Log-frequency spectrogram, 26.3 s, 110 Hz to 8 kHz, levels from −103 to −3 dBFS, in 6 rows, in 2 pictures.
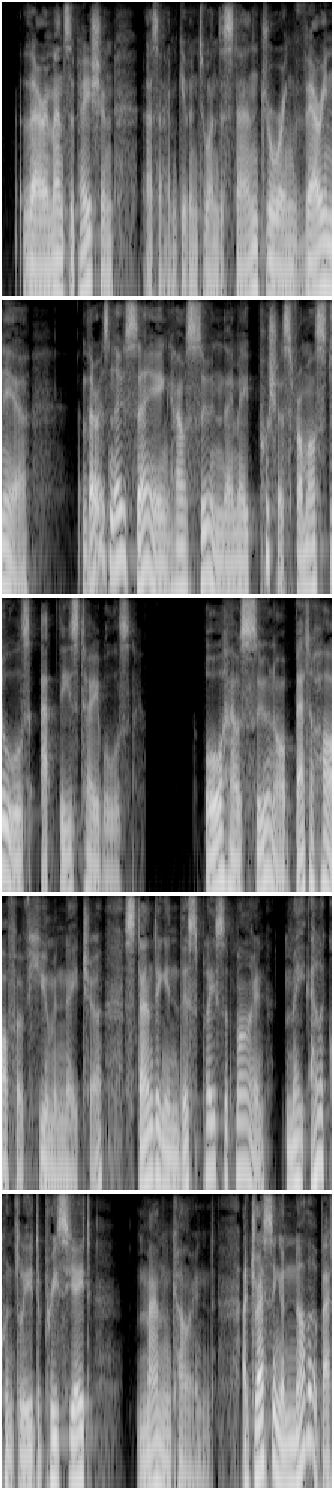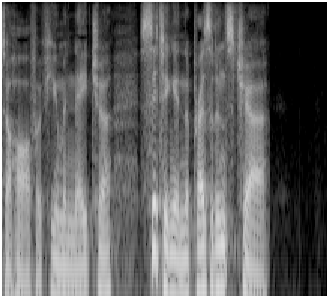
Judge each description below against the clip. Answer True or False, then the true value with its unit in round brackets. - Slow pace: True (130 wpm)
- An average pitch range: False (5.7 semitones)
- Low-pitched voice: True (95 Hz)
